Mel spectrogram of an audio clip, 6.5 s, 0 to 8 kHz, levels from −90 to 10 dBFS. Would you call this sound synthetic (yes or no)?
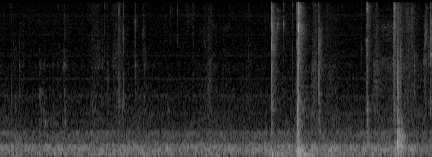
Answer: no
